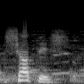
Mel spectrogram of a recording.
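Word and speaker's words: Schottisch: Diversas variantes del Scottish, Shottish, o sea, sí, se pronuncia Shottish, que quería decir como escocés.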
